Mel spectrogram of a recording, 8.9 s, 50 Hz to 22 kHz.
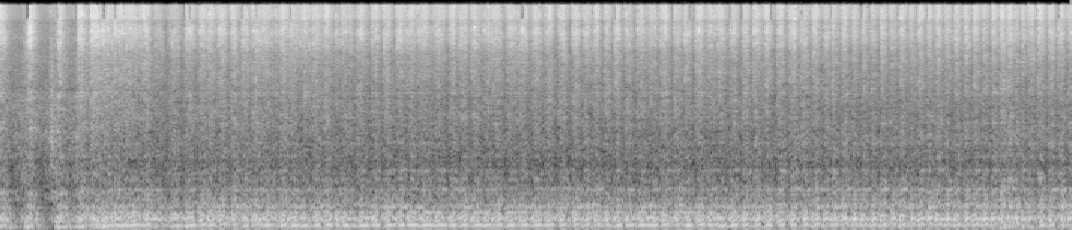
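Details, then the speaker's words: Honda CBR929RR SC44 turbo build, first start attempts with fuel added incrementally, not yet dyno-tuned: long cranking with ragged half-firing pulses never settling; flooding, suspected oversized injectors, owner plans to refit original injectors. "so I've tried a few more times starting to flood it a little bit so I think the injectors I've gotten a 600 or where we're waiting big how the suspicion that was going to be the issue"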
